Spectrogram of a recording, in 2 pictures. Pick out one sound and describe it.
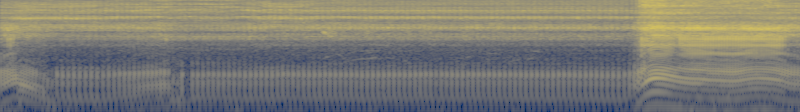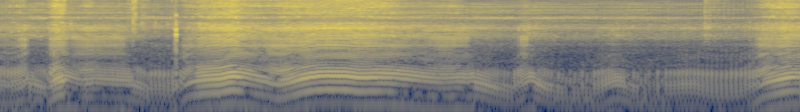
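A dirt bike engine idles, then revs hard in rising and falling bursts.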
